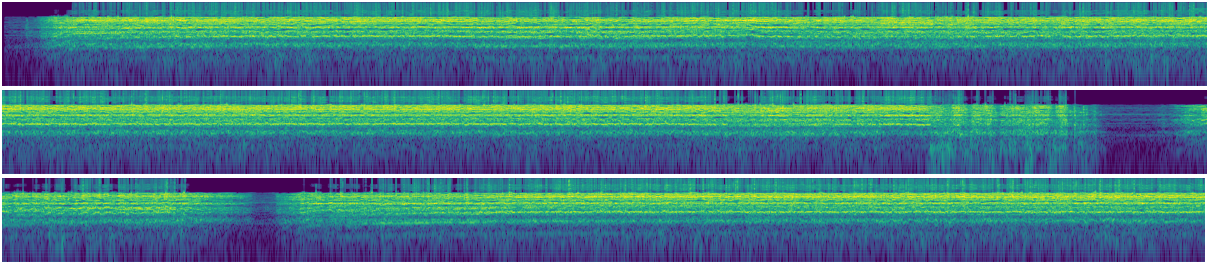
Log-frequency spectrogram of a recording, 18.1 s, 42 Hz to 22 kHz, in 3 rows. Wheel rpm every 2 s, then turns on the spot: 150, 220, 220, 230, 230, 160, 120, 210, 230.
none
